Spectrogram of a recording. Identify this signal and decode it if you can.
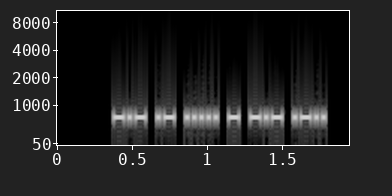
Morse code, heard as a keyed tone, about 47 wpm, 700 Hz. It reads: KA5TKL
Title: USA Call Signs - 6 Characters - 4x Character Spacing - 50wpm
